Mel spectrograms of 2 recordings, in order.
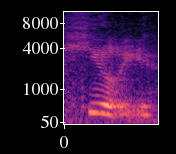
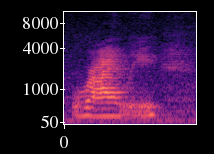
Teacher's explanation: in Portuguese, the R sounds like an H sound, so it's really, her name would sound like Healy instead of Rylie.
